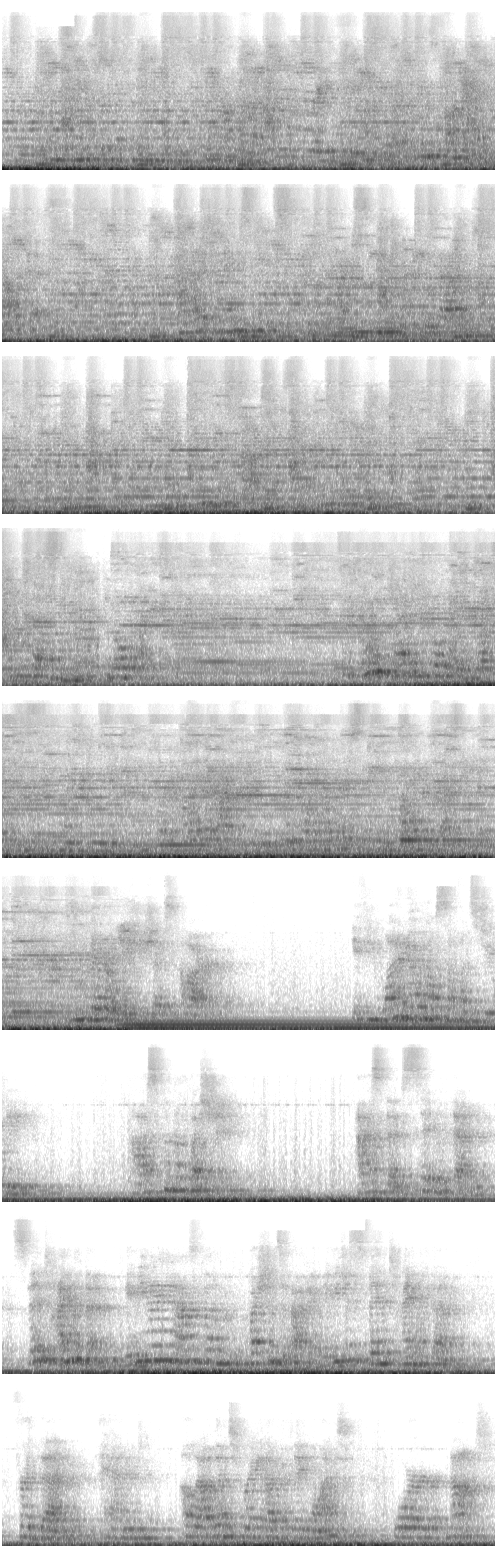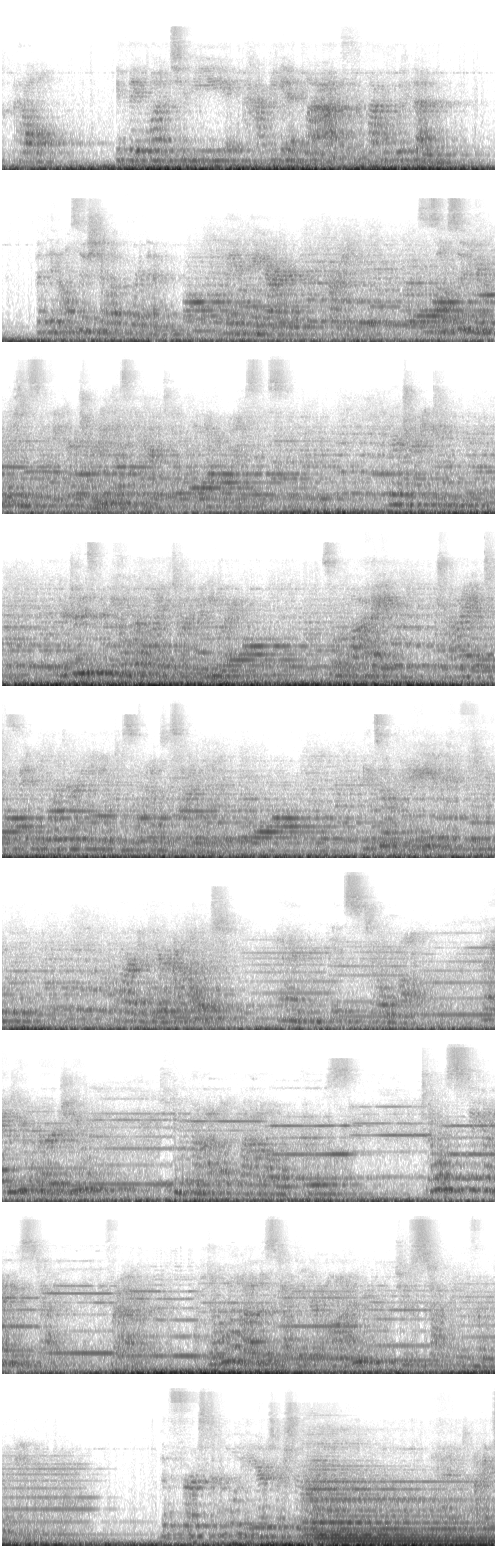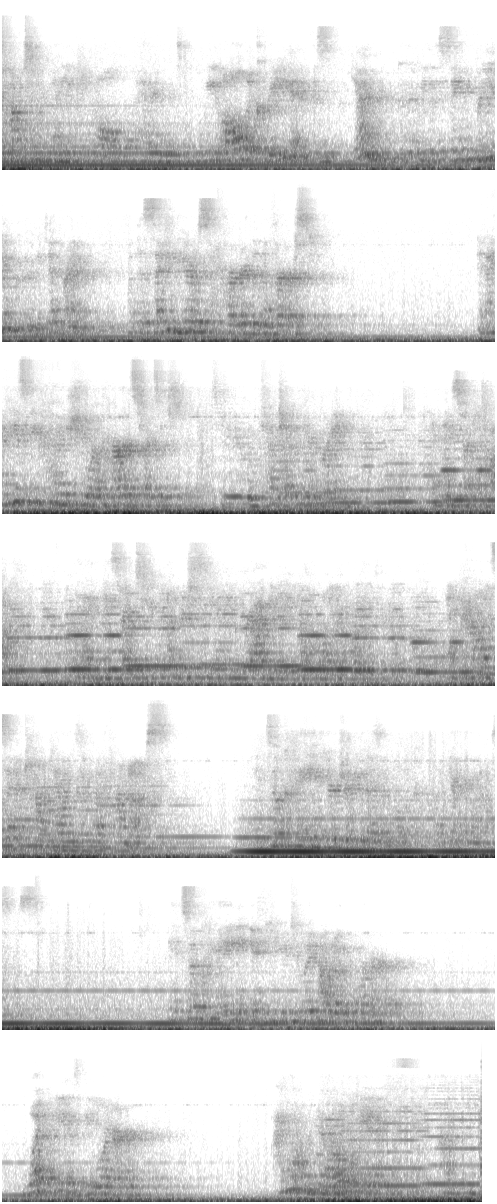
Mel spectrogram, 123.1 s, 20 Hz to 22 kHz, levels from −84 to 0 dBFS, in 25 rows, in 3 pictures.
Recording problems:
room echo; strong; dies away in 1.4 s
off-mic speech; far
garbled, watery; slightly; nothing above 17 kHz
background music; very loud; throughout; 4 dB above the speech
low rumble; noticeable; throughout; 10 dB below the speech
uneven, jittery; strongly; from 16 s to 1:56

